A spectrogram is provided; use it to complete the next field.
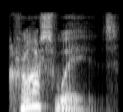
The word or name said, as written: crossways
